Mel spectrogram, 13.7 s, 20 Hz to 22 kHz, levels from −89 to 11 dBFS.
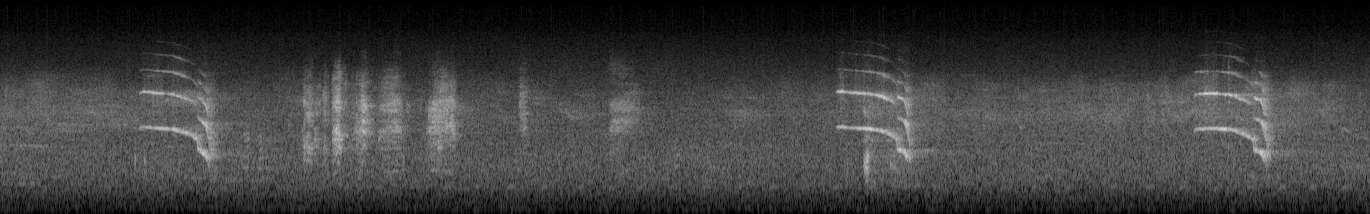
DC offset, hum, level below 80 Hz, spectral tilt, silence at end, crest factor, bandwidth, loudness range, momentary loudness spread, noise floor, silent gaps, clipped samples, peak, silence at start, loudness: under 0.1%; none; -84 dBFS; 4 dB/octave; 0 s; 22 dB; 19.5 kHz; 11 LU; 26 LU; -41 dBFS; none; under 0.1%; 0 dBFS; 0 s; -16 LUFS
